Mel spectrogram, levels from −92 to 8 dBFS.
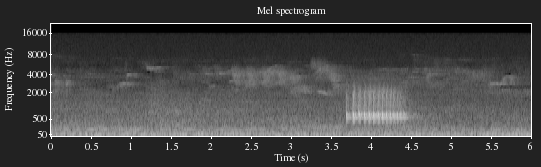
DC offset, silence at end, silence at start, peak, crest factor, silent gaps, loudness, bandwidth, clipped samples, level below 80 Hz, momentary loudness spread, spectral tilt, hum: under 0.1%; 0 s; 0 s; -2 dBFS; 24 dB; none; -28 LUFS; 16 kHz; under 0.1%; -36 dBFS; 16 LU; -6 dB/octave; none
